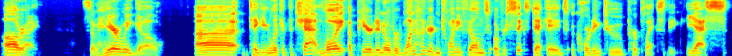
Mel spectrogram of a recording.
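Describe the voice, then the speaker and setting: Dude hosting a stream, chatty, reads the chat, dry close mic. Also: male voice, medium pitch, animated, unhurried, no echo. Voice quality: rambling, chatty, reads out viewer comments. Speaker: show host. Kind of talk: casual livestream chat.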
